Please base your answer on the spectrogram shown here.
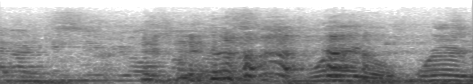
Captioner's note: models laughing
